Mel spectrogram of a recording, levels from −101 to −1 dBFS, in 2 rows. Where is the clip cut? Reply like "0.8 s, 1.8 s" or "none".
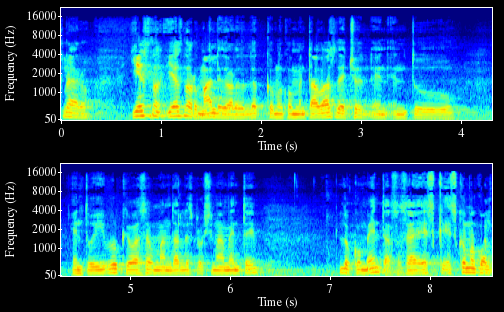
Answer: none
